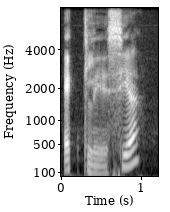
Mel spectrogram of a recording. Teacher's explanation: a gente vai perder a vogal longa o e longo se torna um simples e nesse caso a gente também perde o o c duplicado né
